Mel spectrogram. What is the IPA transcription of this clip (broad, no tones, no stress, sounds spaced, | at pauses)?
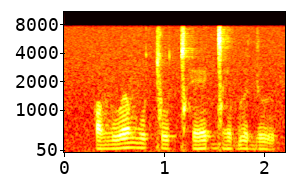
qʷ ə v u ə̯ v u ǀ u ǀʰ e ɡ͡ǀ e ɓ ɯ d ɯ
